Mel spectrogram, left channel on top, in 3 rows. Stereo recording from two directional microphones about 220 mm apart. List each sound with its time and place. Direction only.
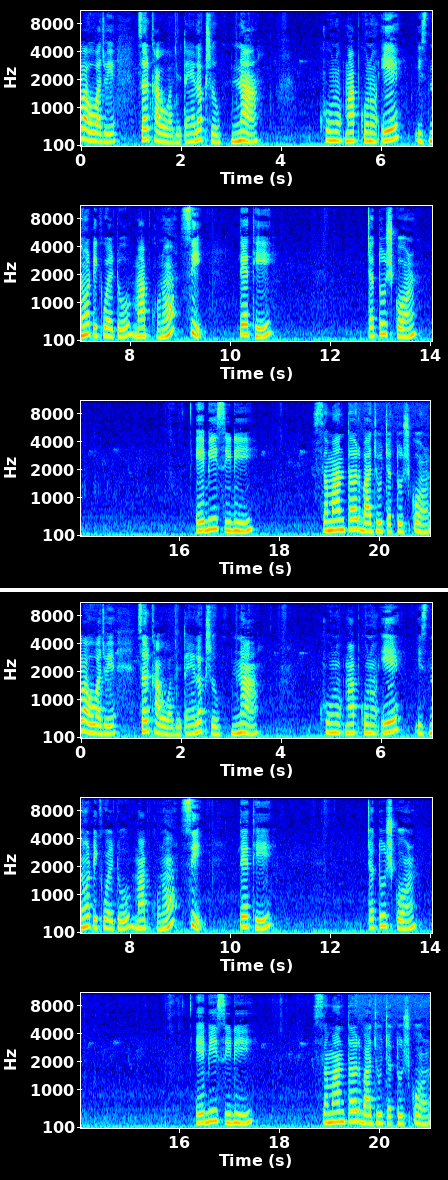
0.0 s a woman's voice: 15° left (ahead or behind); by 3.5 s 30° left (ahead or behind)
4.8 s a woman's voice: 40° left (ahead or behind)
12.7 s a woman's voice: 35° left (ahead or behind)
16.3 s speech: 30° left (ahead or behind)
18.9 s a woman's voice: 30° left (ahead or behind)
